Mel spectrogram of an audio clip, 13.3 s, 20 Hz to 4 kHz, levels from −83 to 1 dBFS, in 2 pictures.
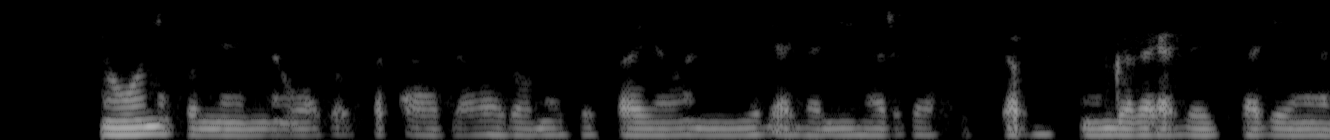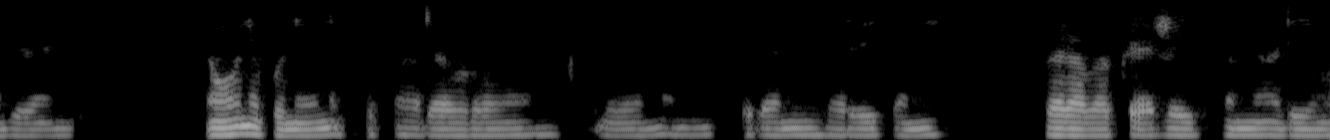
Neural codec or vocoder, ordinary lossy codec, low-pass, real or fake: codec, 16 kHz in and 24 kHz out, 1 kbps, XY-Tokenizer; AAC, 24 kbps; 3.6 kHz; fake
